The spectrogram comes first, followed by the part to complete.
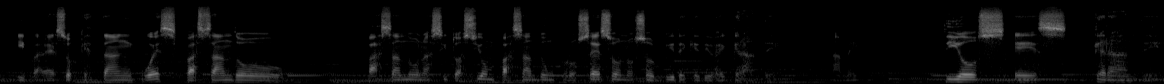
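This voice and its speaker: In a non-native accent, the speaker goes at a very slow pace with monotone, flat intonation and big swings in loudness, music in the background. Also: man. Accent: non-native Spanish, imperfect pronunciation. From New York City, the Bronx. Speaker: preacher. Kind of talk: sermon. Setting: church. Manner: halting, many fillers.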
